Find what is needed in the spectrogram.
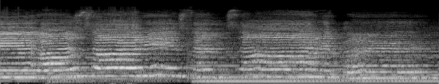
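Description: Music: devotional singing by a group of voices, with a steady low accompanying note that comes in about halfway through.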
